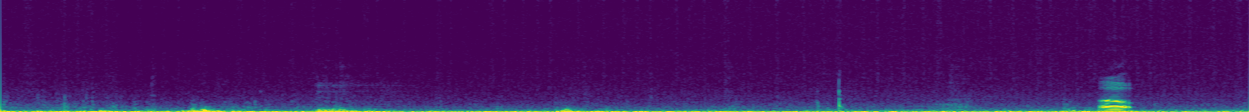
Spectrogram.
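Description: Jeep Commander driving slowly on a dirt road, heard from inside the cabin: a steady low rumble of engine and tyres on the unpaved track.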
